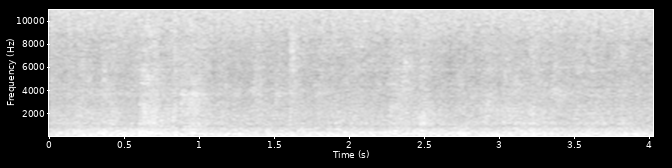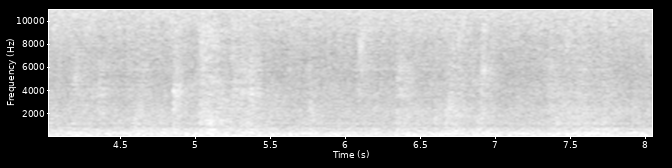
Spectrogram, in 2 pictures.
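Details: Dishwasher with a loud continuous low rumble and irregular clattering, steady throughout; abnormal rumbling noise, cause not yet known.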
